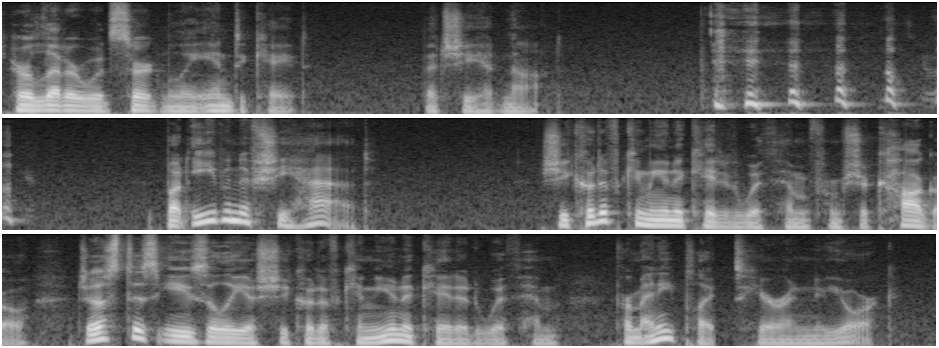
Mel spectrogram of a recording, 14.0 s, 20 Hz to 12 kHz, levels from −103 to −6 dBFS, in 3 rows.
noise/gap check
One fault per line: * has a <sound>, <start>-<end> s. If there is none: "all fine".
* has a laugh, 3.5-4.9 s
* has a dropout, 12.9-13.0 s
